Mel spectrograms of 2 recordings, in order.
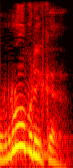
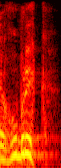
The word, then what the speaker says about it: rubrica: a essa última palavra tome cuidado com a sua pronúncia pois já ouvi muita gente falando rúbrica por aí a palavra é rubrica tem a sílaba tônica na sílaba bri portanto é uma paroxítona eí sem acento gráfico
